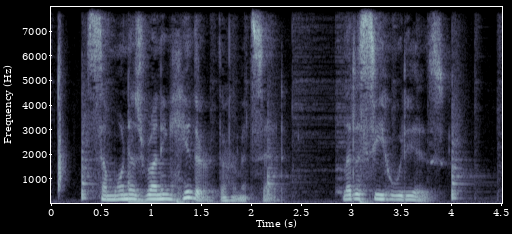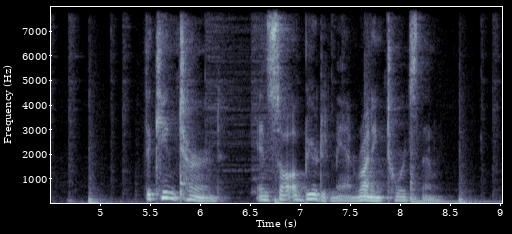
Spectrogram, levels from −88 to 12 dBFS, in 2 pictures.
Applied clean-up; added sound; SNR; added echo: none; Drum kit + Clapping; 13 dB; none.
